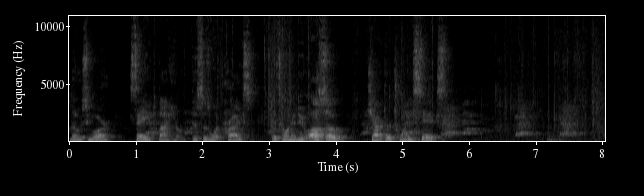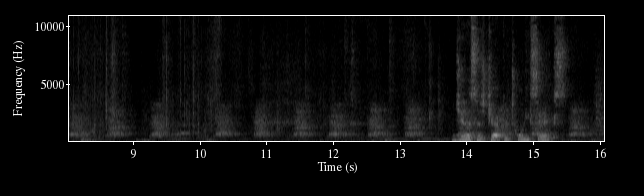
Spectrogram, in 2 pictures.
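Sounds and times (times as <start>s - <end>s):
speech: 0.0s - 5.8s, 13.8s - 15.7s
dog barking: 1.1s - 2.2s, 4.4s - 16.0s.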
